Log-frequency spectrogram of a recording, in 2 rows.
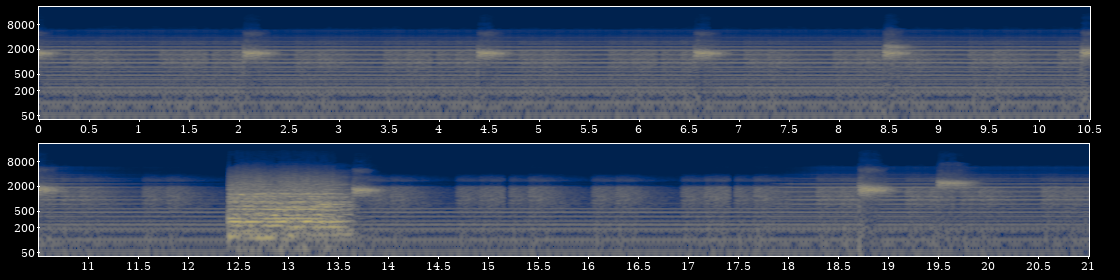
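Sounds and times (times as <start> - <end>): buzzing electronic drone: 12.3 - 21.0
bright accented electronic sound: 12.4 - 14.1.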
